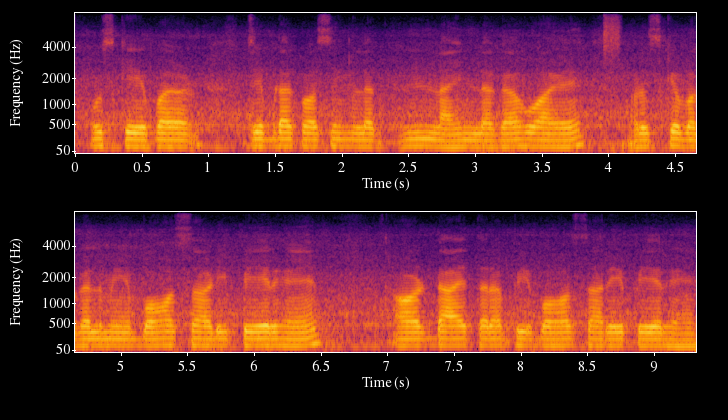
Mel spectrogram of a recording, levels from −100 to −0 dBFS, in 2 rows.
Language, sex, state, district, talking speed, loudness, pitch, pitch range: Hindi, male, Uttar Pradesh, Hamirpur, 160 wpm, -18 LUFS, 110 Hz, 110-115 Hz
